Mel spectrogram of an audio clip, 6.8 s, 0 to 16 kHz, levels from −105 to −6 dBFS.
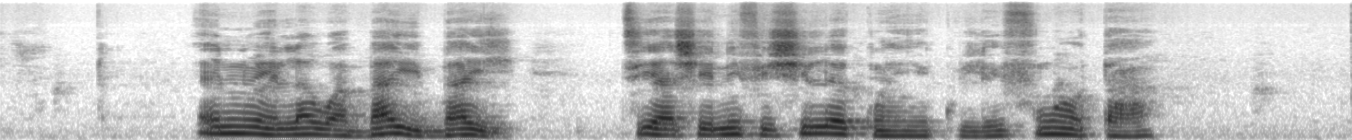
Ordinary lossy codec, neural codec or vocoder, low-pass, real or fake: none; none; 14.4 kHz; real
